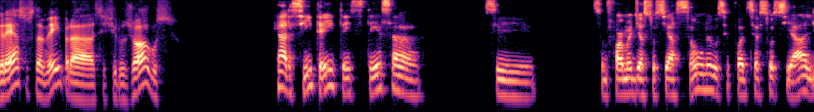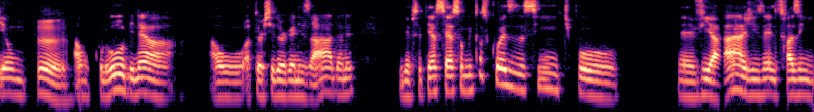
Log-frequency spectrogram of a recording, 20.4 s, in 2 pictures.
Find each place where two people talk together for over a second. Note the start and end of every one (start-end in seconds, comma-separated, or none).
none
